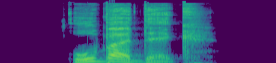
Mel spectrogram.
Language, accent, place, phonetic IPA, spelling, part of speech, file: German, Germany, Berlin, [ˈoːbɐˌdɛk], Oberdeck, noun, De-Oberdeck.ogg
- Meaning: top deck, upper deck (of a ship or boat)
